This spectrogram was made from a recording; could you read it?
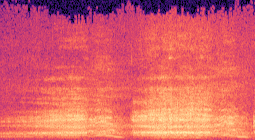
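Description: Animals roar and howl in two long, rising-and-falling waves of sound that swell to full volume and overlap, ringing out with an echoing quality and no voices: males calling to each other across a South American rainforest canopy, a sound that can travel for miles.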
